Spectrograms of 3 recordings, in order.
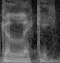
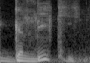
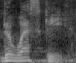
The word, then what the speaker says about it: Galecki: But I have this urge to say Galecki. That would be wrong. I know. But where I think it was originally pronounced Gawesky.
